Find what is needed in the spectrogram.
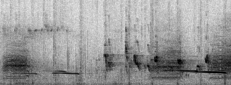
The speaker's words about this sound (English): The birds always, you know, get pretty rowdy once the first light comes through.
